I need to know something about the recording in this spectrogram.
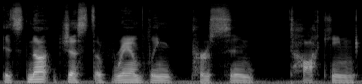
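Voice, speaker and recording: A man playing an exasperated corporate hiring manager in a one-sided interview roleplay, talking in a rambling, halting way with stammers and self-corrections. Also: low-pitched, steady tone. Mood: incredulous, explaining. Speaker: roleplay performer. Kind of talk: improvised one-sided job interview roleplay, spoken aloud.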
